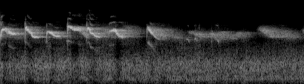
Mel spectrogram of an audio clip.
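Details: Bird undergoing song training, 18 May 2020: a fast string of bright, high whistled phrases with downward slurs, fading into longer, softer sustained whistles.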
